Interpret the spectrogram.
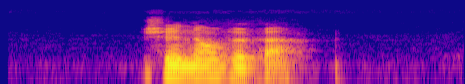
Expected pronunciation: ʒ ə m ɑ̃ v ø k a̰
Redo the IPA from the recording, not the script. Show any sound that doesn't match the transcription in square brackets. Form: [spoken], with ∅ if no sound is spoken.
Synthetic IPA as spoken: ʒ ə [n] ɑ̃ v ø [p] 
